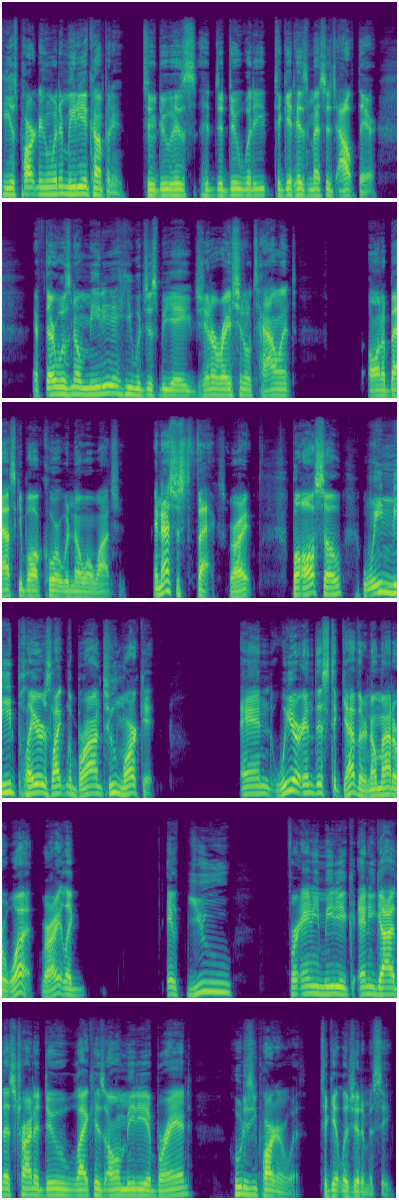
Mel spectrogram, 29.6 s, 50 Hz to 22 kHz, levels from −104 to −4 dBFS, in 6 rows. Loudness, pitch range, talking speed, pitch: -20 LUFS, 115-140 Hz, 180 wpm, 120 Hz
